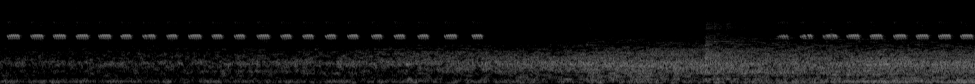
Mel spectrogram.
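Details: Cricket chirping to seek love at night. A steady string of sharp, high chirps breaks off under a rising wash of hissing noise with a couple of clicks, then the chirps start again.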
